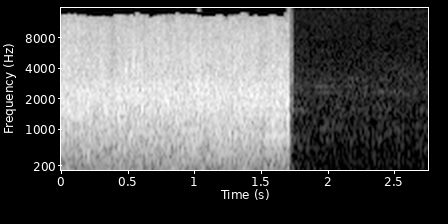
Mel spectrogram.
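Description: A crowd roars and cheers loudly.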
